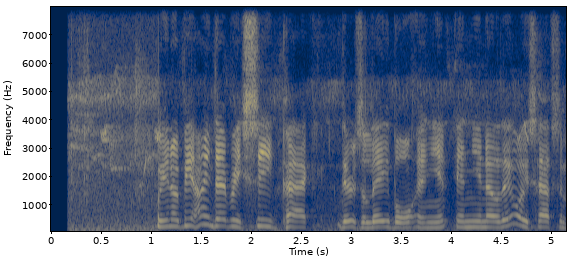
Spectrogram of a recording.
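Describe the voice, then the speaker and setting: There is noticeable background noise as a high-pitched man talks with hardly any pauses. His intonation stays fairly even. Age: 60s. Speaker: gardening channel host. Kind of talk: tutorial. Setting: outdoors. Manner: casual, filler-heavy.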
